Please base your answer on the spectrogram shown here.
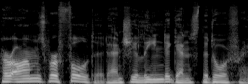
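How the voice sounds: The text is read in a natural reading voice. Its intonation is lively.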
